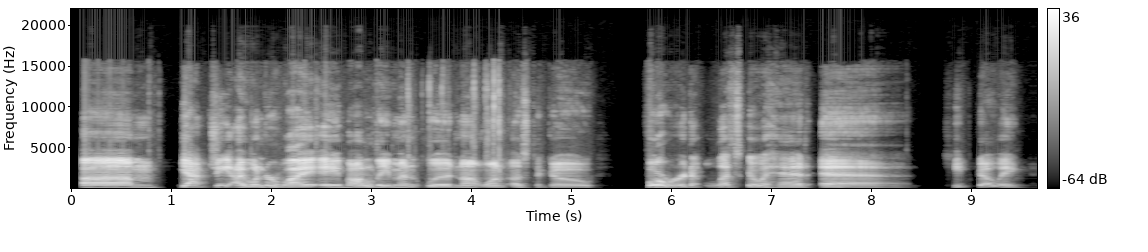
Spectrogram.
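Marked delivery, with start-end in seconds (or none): none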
